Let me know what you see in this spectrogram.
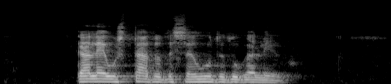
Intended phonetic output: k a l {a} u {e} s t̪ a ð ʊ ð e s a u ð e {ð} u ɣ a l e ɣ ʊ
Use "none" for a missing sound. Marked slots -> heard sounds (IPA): ɛ, e, ð

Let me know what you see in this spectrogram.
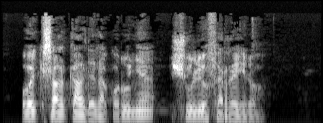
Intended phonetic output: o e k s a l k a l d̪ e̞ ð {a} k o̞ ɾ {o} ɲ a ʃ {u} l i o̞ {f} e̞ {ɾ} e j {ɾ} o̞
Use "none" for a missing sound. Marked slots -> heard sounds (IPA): a, u, u, f, r, ɾ

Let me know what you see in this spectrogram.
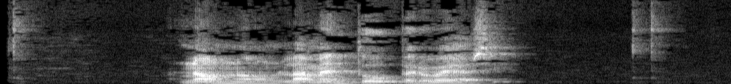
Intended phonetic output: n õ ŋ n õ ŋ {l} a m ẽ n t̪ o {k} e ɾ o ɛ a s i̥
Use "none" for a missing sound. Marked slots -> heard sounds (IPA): l, p

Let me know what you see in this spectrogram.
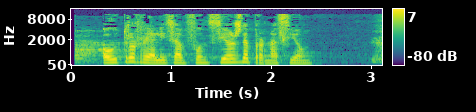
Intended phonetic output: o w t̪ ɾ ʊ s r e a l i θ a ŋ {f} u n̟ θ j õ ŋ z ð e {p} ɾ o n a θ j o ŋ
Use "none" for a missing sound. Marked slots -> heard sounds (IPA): f, p

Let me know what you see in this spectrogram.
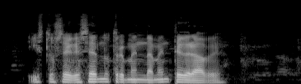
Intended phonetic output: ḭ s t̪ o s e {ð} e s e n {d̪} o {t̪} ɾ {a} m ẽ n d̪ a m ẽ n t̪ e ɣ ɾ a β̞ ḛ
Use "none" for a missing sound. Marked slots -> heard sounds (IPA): ɣ, d̪, t̪, e

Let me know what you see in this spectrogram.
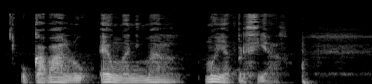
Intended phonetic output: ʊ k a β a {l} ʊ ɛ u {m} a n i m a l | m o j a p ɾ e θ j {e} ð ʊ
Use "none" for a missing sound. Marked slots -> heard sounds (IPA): l, ŋ, a

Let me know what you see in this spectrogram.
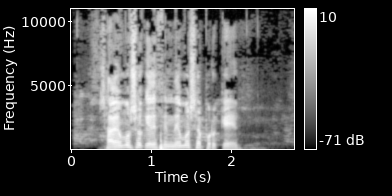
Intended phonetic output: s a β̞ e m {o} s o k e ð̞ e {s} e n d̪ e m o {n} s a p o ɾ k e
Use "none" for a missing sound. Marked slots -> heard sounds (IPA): o, f, none

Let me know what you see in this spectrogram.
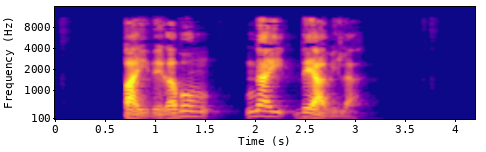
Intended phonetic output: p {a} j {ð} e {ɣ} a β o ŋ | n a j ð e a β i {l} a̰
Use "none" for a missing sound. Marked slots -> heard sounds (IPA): a, ð, ɣ, l

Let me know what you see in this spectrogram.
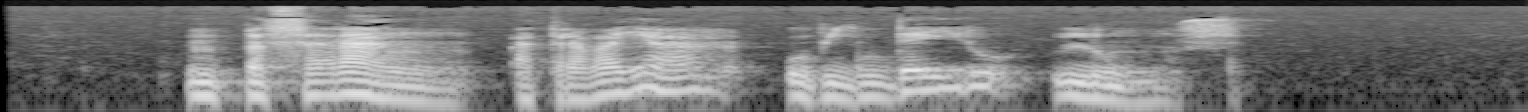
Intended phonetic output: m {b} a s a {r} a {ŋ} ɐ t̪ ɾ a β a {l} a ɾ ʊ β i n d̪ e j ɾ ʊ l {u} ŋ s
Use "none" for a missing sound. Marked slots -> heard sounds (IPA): p, ɾ, ŋ, ʎ, u

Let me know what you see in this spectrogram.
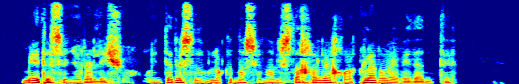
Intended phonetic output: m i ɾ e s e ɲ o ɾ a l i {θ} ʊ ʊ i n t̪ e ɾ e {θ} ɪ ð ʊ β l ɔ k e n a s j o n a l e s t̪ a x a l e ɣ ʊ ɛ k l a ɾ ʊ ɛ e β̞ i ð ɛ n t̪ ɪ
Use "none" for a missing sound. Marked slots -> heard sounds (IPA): ʃ, s

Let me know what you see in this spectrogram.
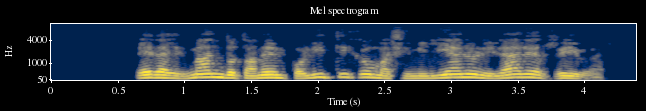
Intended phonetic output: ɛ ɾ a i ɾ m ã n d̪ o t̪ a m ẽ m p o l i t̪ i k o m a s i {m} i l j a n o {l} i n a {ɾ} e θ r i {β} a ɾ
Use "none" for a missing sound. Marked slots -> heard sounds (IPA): m, l, ɾ, β

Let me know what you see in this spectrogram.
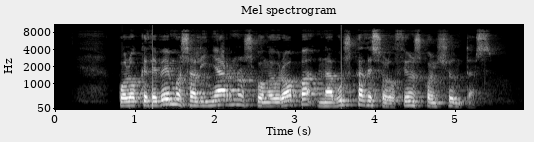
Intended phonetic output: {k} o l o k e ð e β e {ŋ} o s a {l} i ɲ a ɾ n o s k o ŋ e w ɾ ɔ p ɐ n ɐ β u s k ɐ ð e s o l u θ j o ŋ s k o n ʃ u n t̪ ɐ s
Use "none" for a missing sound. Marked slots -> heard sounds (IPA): p, m, l

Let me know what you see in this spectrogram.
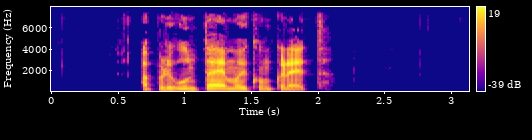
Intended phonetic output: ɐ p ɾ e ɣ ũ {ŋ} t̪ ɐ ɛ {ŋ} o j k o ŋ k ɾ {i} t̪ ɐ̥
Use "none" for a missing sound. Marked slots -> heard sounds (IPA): n, m, ɛ

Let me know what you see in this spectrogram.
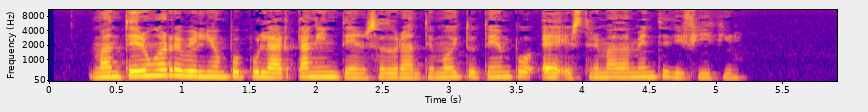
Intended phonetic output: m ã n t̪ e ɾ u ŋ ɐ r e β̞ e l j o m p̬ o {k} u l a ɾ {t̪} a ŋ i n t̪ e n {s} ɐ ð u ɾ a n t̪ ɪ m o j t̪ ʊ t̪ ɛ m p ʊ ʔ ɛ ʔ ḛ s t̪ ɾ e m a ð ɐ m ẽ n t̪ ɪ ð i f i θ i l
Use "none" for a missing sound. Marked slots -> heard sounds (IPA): p, t̪, s

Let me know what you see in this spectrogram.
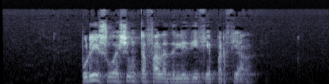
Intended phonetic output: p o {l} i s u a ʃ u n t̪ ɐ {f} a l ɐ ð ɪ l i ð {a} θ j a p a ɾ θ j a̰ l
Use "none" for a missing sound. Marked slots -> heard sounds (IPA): ɾ, f, i

